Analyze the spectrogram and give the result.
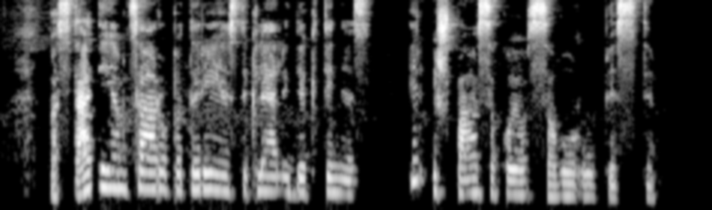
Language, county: Lithuanian, Panevėžys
